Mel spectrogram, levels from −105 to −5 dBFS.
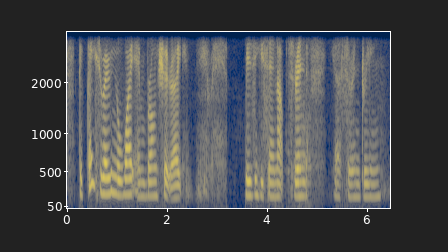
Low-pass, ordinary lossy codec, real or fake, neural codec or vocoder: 3.6 kHz; none; real; none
